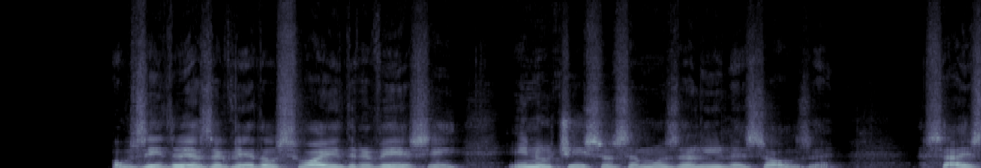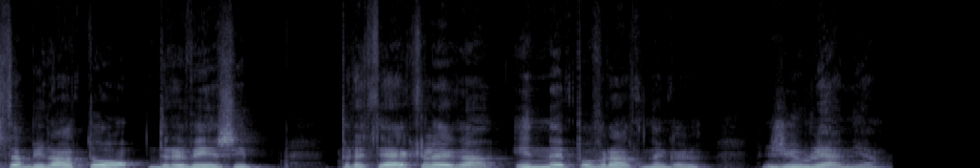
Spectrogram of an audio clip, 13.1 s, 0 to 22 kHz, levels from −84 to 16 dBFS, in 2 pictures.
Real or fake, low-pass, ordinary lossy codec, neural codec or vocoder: real; none; none; none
